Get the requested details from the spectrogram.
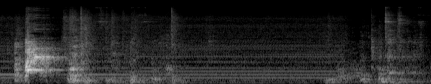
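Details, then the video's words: Labrador Retriever puppy barking at a vibrating cellphone in a small room; one sharp high yap opens, followed by softer short yips, while the phone's steady buzzing hum continues underneath. "Lab puppy vs vibrating cellphone"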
